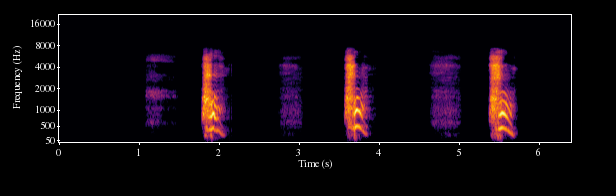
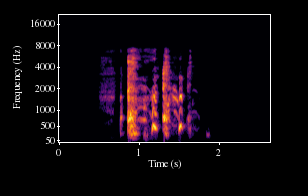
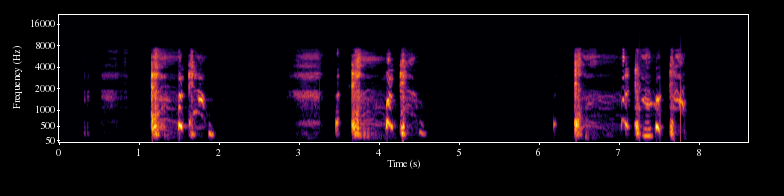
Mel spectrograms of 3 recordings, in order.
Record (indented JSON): {
  "exhalation_length": "6.4 s",
  "exhalation_amplitude": 32357,
  "exhalation_signal_mean_std_ratio": 0.27,
  "cough_length": "2.6 s",
  "cough_amplitude": 28406,
  "cough_signal_mean_std_ratio": 0.29,
  "three_cough_length": "8.6 s",
  "three_cough_amplitude": 32767,
  "three_cough_signal_mean_std_ratio": 0.28,
  "survey_phase": "beta (2021-08-13 to 2022-03-07)",
  "age": "18-44",
  "gender": "Female",
  "wearing_mask": "No",
  "symptom_none": true,
  "smoker_status": "Ex-smoker",
  "respiratory_condition_asthma": false,
  "respiratory_condition_other": false,
  "recruitment_source": "REACT",
  "submission_delay": "1 day",
  "covid_test_result": "Negative",
  "covid_test_method": "RT-qPCR"
}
